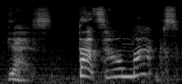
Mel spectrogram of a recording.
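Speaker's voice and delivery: high, loud, drawn-out joyful recognition; loud excited mother's cry; cried out. A narrator's reading. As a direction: exclaim it slowly and high. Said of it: "cried Ma".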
